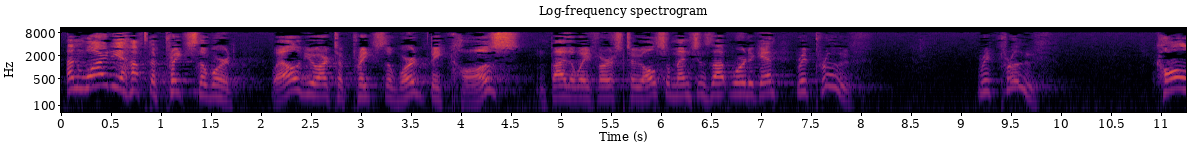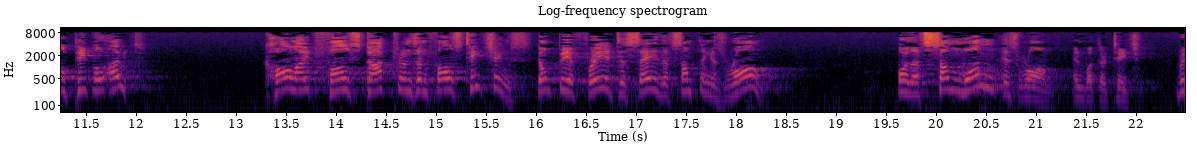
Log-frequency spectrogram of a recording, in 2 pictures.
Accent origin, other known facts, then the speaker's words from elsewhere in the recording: United Kingdom; And I say that as a Brit.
